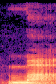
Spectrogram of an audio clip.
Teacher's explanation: my voice starts very low lower than I would speak English normally and drops all the way down to the point where you can hear my voice crackling it fries out and then I pick it back up so Ma M there · third tone starts very low goes basically as low as your voice can go stays there for an instant and then picks up a little bit higher than you started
